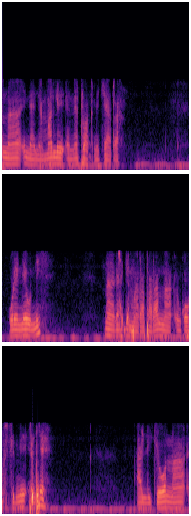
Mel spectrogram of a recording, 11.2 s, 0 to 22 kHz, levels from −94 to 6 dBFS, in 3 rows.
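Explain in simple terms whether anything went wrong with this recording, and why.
Two things went wrong with this speech. The whole clip has passed through the GSM full-rate codec, the original digital mobile-phone coder. It rebuilds the voice from a simple model of the throat and mouth, fed by a coarse pulse train, and drops everything above 4 kHz. The damage is plainly audible: the voice sounds buzzy and gravelly throughout, with a muffled, narrow phone-line quality and no crisp top end.

On top of that, there are two bursts of GSM bit errors. This happens when a weak radio link corrupts the data reaching the decoder, so the values that shape the voice's tone, pitch and loudness come out wrong. From 6.04 to 6.37 s, just before "ataparana inkopisini", the voice breaks into squawks, pops and gargling. A second, shorter burst follows from 7.96 to 8.23 s, right after "ataparana inkopisini".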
